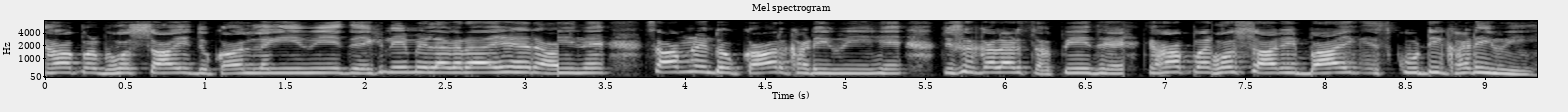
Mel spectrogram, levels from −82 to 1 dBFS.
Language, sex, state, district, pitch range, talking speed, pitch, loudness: Hindi, male, Maharashtra, Solapur, 230-270 Hz, 220 wpm, 245 Hz, -18 LUFS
